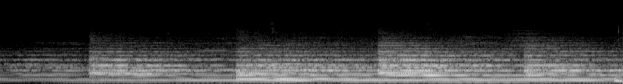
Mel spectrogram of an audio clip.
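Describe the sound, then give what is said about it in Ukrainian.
Church bells ring out in a steady sequence of strikes, each new toll landing about every one and a half seconds over a sustained, humming resonance. The sound is fairly loud, with no voices. “дзвони.”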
